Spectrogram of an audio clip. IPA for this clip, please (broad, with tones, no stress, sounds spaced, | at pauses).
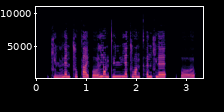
t͡ɕ y˨˩ n l ɥ ɛ˥˧ n t͡s u˥˧ k a˥˩ ɪ̯ p o˧˥ ʊ̯ l j ɑ˥˩ ŋ t̪ y˥ n m j ɛ˥ t͡s w ɑ˥˩ ŋ kʰ ə˥ n ɕ ɥ ɛ˥ | p o˨˩˦ ʊ̯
